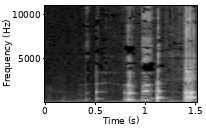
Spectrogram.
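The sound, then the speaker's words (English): A deliberate, forced burp: a few soft grunts build into a series of loud, croaky belching pulses over about a second, with no talking. “I might be able to work up a burp and actually.”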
